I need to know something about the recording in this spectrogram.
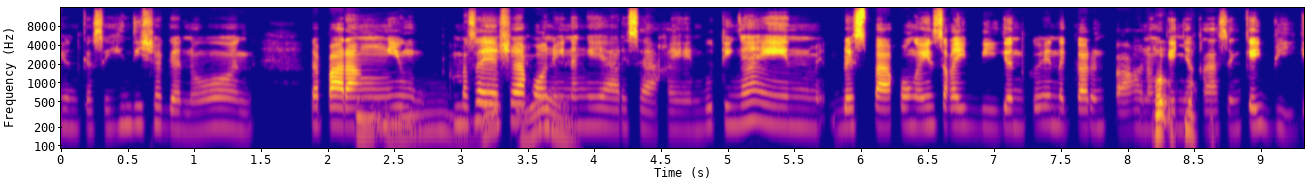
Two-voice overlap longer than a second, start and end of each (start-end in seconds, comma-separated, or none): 2.2-3.9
